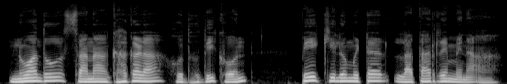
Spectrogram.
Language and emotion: Santali, neutral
